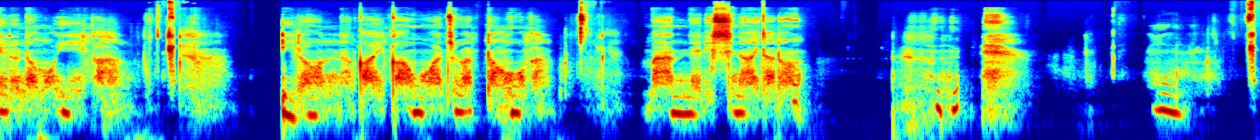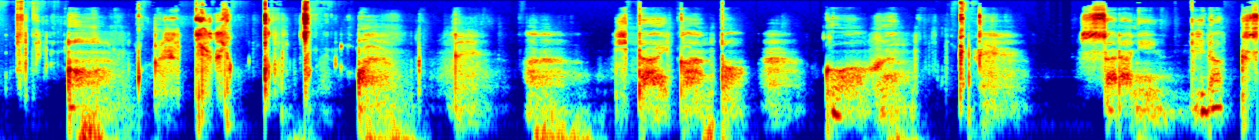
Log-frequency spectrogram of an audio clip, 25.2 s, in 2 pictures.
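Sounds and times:
adult woman's teasing voice: 0.0 - 1.4, 2.9 - 5.4, 6.5 - 8.1, 11.6 - 11.9, 13.3 - 13.9, 16.2 - 16.7, 18.0 - 20.1, 20.9 - 21.8, 23.5 - 25.1
ear licking on the right ear: 1.5 - 2.0, 5.7 - 6.0, 12.5 - 16.1, 22.2 - 22.5.

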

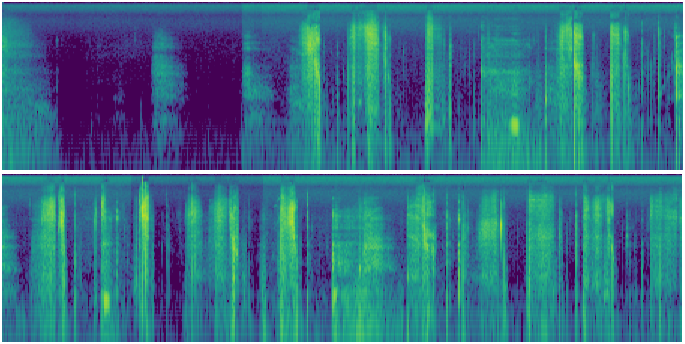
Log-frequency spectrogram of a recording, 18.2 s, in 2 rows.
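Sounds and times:
ear licking: 4.0 - 6.0, 7.2 - 11.1, 11.8 - 18.1.

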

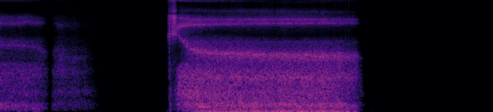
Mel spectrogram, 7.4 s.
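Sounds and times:
person breathing in sleep: 2.9 - 5.5.

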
